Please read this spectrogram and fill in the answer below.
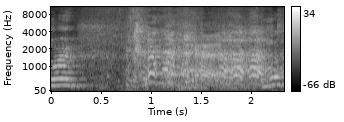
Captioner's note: laughter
